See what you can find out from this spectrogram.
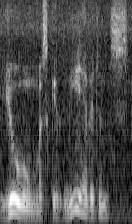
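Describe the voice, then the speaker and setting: A man playing a cold, murderous father in an old radio drama, giving measured, commanding threats. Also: medium pitch, sing-song. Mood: quiet menace. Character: cold, resourceful murderous father coolly blackmailing at gunpoint. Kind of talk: 1940s radio acting. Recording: noisy vintage radio drama recording.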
